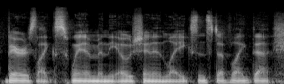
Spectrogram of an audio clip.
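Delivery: ordinary talk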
